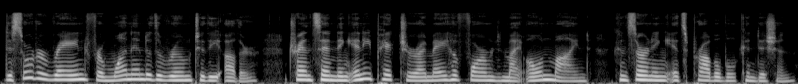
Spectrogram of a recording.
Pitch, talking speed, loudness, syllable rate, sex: 190 Hz, 195 wpm, -17 LUFS, 5.8 syllables/s, female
